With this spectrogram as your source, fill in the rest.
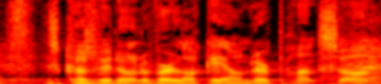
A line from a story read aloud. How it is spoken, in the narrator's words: Alan whispers to me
